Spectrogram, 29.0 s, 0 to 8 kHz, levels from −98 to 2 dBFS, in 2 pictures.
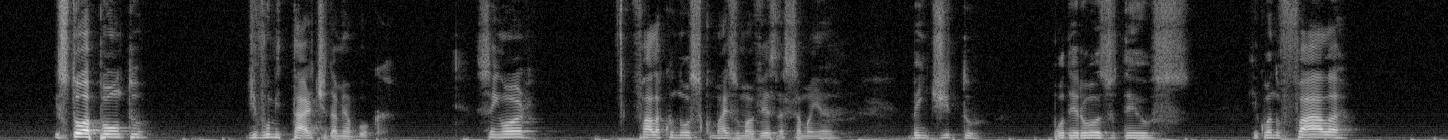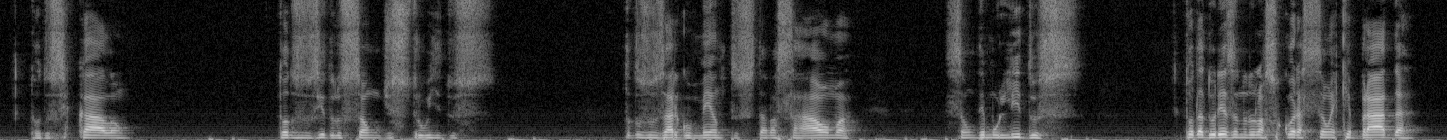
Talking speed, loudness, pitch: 95 wpm, -25 LUFS, 135 Hz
